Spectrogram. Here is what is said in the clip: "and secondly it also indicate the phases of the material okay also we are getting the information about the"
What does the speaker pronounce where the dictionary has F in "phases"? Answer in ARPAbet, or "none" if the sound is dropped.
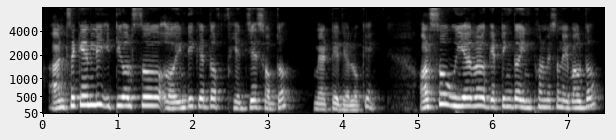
P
